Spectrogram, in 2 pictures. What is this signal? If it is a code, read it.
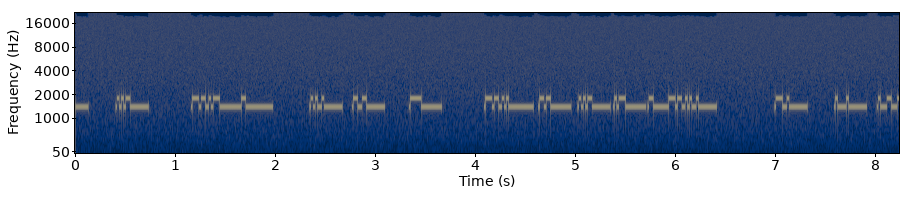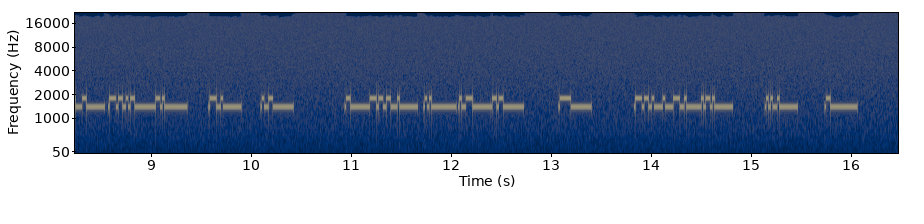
TTY/TDD text telephone tones (45.45 baud Baudot), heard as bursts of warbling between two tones, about 400 Hz shift, 1600 Hz centre. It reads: … ZVFIT XLSZV FNKUU BGNWV CXALT KNDFV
